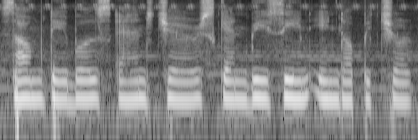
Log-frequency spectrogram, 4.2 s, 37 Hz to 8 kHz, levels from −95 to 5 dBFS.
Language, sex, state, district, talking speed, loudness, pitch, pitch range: English, female, Assam, Kamrup Metropolitan, 145 wpm, -16 LUFS, 180 Hz, 175-185 Hz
